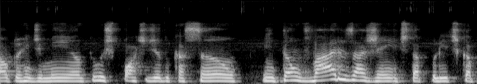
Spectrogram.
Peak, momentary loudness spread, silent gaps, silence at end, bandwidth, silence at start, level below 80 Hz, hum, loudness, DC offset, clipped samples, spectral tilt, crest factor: -2 dBFS; 5 LU; none; 0 s; 7.6 kHz; 0 s; -56 dBFS; none; -13 LUFS; under 0.1%; under 0.1%; -7.5 dB/octave; 10 dB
